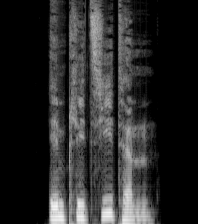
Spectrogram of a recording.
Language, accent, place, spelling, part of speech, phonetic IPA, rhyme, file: German, Germany, Berlin, implizitem, adjective, [ɪmpliˈt͡siːtəm], -iːtəm, De-implizitem.ogg
- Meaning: strong dative masculine/neuter singular of implizit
